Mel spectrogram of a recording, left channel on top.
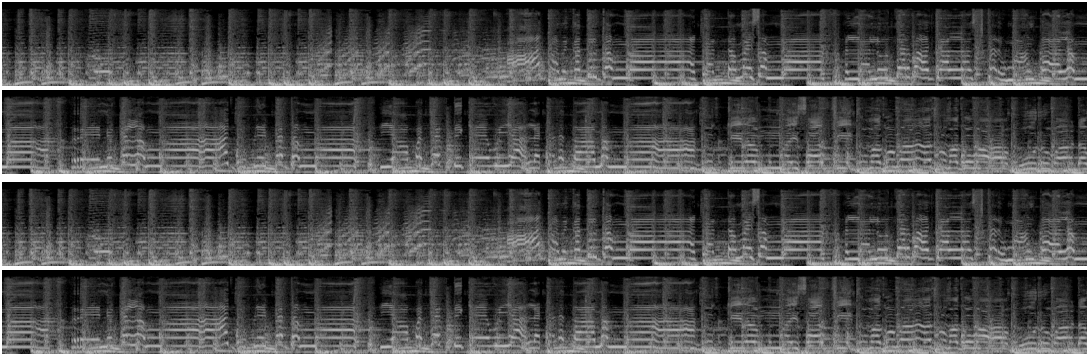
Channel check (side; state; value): both; identical; correlation 1.00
